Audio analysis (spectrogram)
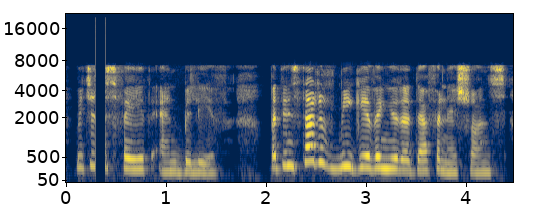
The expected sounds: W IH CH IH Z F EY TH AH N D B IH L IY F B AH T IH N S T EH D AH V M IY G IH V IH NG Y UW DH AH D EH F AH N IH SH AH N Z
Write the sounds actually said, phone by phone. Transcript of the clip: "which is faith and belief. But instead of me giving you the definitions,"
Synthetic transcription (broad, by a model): W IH CH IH S F EY T AH N D B IH L IY F B AH T IH N S T EH D AH V M IY G IH V IH NG Y UW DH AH D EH F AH N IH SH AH N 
